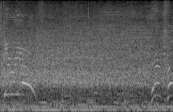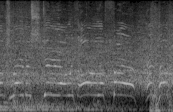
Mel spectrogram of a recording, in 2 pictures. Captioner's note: applause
